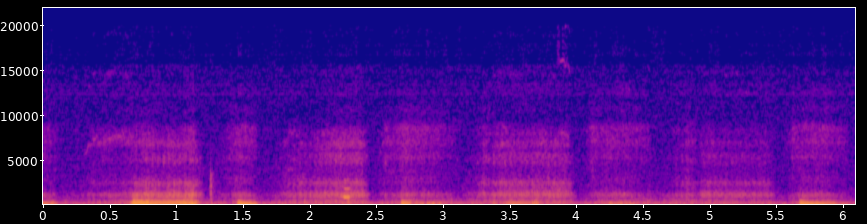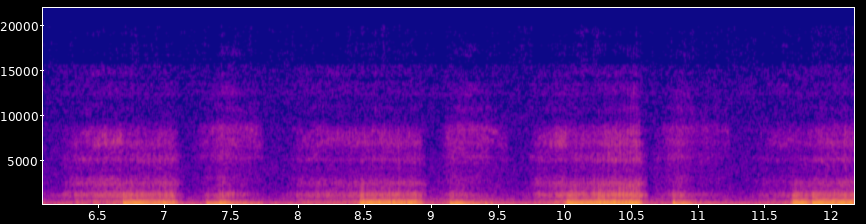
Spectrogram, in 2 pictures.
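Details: Rescued domestic cat snoring while asleep on a person's arm used as a pillow under a futon in cold weather; rough, buzzy low snores with raspy breaths, repeated roughly every one and a half to two seconds.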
